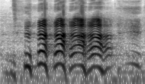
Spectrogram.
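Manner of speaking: high, loud laugh; burst of laughter. Real, not acted. Laughing at his dog's imagined warning, high and loud. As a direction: let out a real laugh at the joke. Laughing at own dog joke.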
